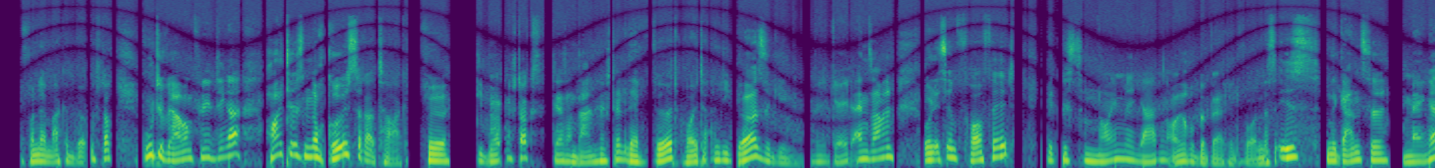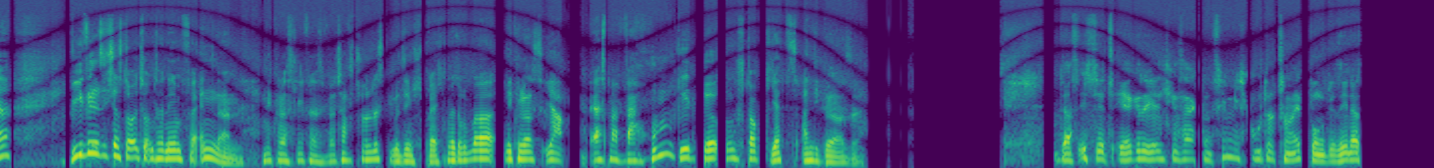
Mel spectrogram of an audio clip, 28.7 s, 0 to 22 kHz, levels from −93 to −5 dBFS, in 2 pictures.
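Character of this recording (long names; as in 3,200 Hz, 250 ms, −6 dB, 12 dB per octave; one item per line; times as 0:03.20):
tremolo saw down 3.5 Hz, depth 55%
a quantiser's noise floor 8 bits, dither none
phaser sweep stages 8, 0.33 Hz, lowest notch 320–2,400 Hz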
